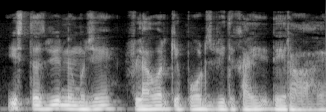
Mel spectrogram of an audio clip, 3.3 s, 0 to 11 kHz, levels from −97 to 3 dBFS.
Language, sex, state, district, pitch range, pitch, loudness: Hindi, male, Arunachal Pradesh, Lower Dibang Valley, 95-105 Hz, 95 Hz, -14 LUFS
